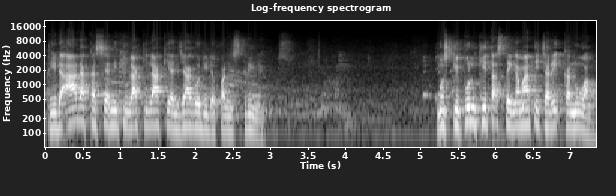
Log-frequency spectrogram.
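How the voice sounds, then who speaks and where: A man's voice: medium pitch, moderate pace, pauses often, a faint crowd. A male Islamic preacher with a Makassar Indonesian accent giving a humorous sermon, joking and putting tag questions to his audience. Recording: roomy echo.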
